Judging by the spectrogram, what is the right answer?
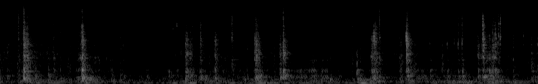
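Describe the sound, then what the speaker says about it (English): A screwdriver tightens the single screw holding a PC SSD in place, faint, close ratcheting clicks and scrapes coming in irregular bursts, with no talk. "we're gonna tighten it down the rest of the way"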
